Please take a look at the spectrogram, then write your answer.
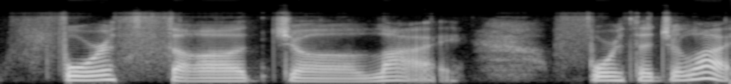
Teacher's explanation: we don't have to say of with a V when the next word begins with a consonant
